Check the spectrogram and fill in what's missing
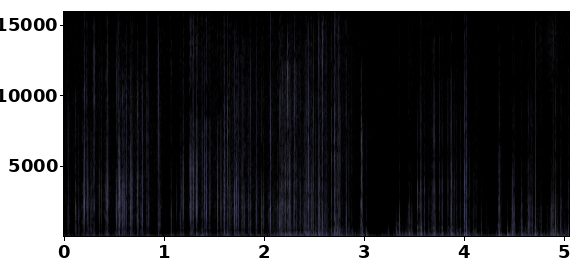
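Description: Long nails scratch and tap the patterned surface of a folded strip of thin grey textured non-slip rubber or silicone sheet, held upright in both hands. The result is a dense run of quick, dull scratches and taps, mostly low and muffled with little brightness, each one dying away almost instantly.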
